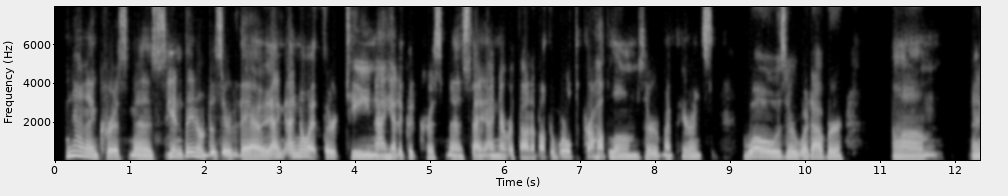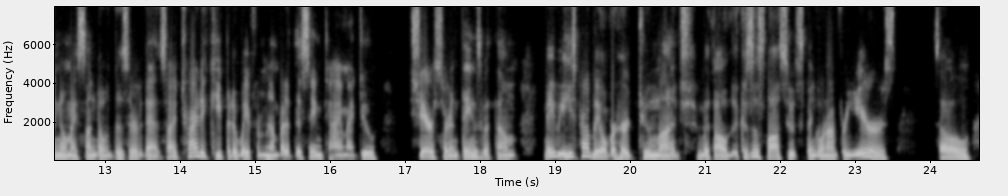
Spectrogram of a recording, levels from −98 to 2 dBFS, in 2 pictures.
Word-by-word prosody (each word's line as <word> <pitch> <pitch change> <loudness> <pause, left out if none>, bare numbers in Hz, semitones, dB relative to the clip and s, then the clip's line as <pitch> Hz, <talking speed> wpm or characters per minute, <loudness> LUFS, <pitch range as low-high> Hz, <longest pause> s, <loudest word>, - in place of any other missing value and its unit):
Not 240 0 +3
on 170 -5 +2
Christmas, 130 0 +1
and 175 -1 +2
they 220 +1 +3
don't 190 -8 +2
deserve 130 -3 0
that. 130 -1 +3
I 165 +7 +2
I - - +2
know 195 -1 +3
at 155 -3 +1
13, 155 -2 +1
I 145 +1 +1
had 150 0 +1
a 150 - +1
good 150 -1 -3
Christmas. 145 -2 -1
I 135 0 +1
I 145 - 0
never 150 -1 0
thought 145 0 -1
about 145 -1 -1
the 155 - -3
world's 165 0 -1
problems 155 -3 0
or 140 0 -1
my 140 -1 -1
parents' 155 +2 -1 0.4
woes 160 -1 +2
or 150 -1 +2
whatever. 150 -1 +1 0.7
Um, 135 - -1 0.4
I 155 +1 +2
know 150 -2 +3
my 140 -1 0
son 140 +1 0
don't 135 0 -3
deserve 135 -2 -2
that. - - -1
So 160 -2 -1
I 155 - +1
try 200 +8 0
to 195 -3 +2
keep 155 -2 -4
it 150 - +1
away 145 0 +1
from 145 0 -4
him, 140 0 +1
but 145 - 0
at - - -5
the - - -1
same 150 0 +1
time, 145 0 -5
I 135 - -5
do 140 0 -1 0.5
share 155 -2 +2
certain 145 -1 -1
things 155 +2 0
with 135 -1 -3
him. 135 0 -2 0.4
Maybe 185 +3 +1
he's 190 +3 +2
probably 205 -8 +2
overheard 150 -2 +1
too 155 -1 +1
much 140 -2 0
with 140 -3 -1
all 140 +2 +2
the 135 - -4
‘cause 185 0 0
this 185 -6 +2
lawsuit's 140 -1 +1
been 135 -1 -1
going 140 0 +1
on 135 -1 0
for 130 - -5
years. 145 0 +1 0.5
So 145 -2 +1
150 Hz, 190 wpm, -23 LUFS, 140-155 Hz, 0.7 s, Not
